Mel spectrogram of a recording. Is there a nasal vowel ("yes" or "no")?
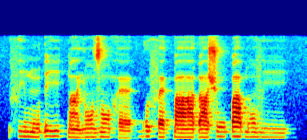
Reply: yes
